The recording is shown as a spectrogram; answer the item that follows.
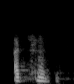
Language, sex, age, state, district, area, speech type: Punjabi, female, 30-45, Punjab, Jalandhar, urban, conversation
